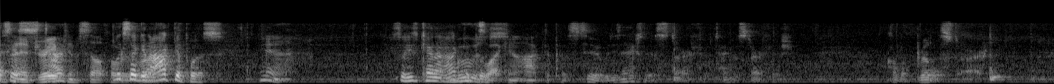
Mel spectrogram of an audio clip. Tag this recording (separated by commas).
Speech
